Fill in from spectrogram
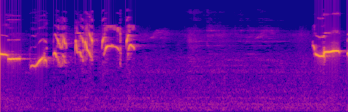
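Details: Oriental magpie-robin song for prompting captive birds to sing. A falling whistle and an upward slur run into rapid scratchy note clusters. After a long silence, a loud, clear, high whistle starts near the end.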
